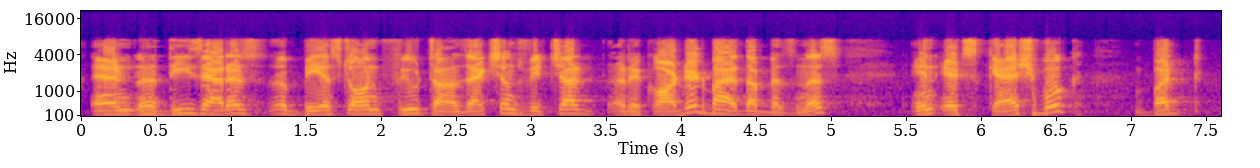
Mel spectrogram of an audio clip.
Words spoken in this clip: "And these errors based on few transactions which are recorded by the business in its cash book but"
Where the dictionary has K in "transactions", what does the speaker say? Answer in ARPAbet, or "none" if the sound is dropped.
K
